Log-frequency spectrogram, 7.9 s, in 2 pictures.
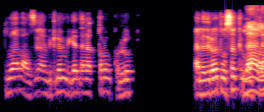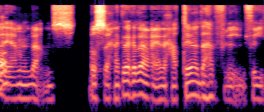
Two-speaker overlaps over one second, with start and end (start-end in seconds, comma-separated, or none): none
